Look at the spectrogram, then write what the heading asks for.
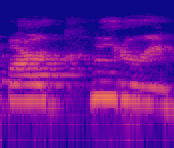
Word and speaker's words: Barkuterie: It's a Barkuterie board.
